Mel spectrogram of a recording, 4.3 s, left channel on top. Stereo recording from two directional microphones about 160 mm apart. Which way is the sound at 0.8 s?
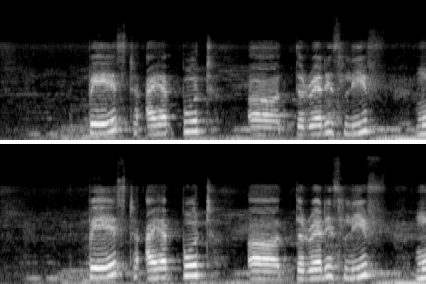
10° right (ahead or behind).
